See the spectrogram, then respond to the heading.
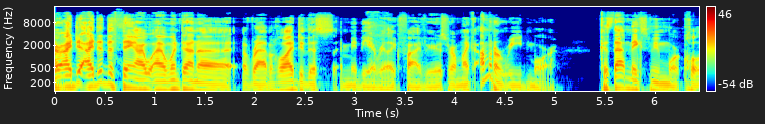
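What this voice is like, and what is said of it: Usual voice. Nothing is said of it.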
